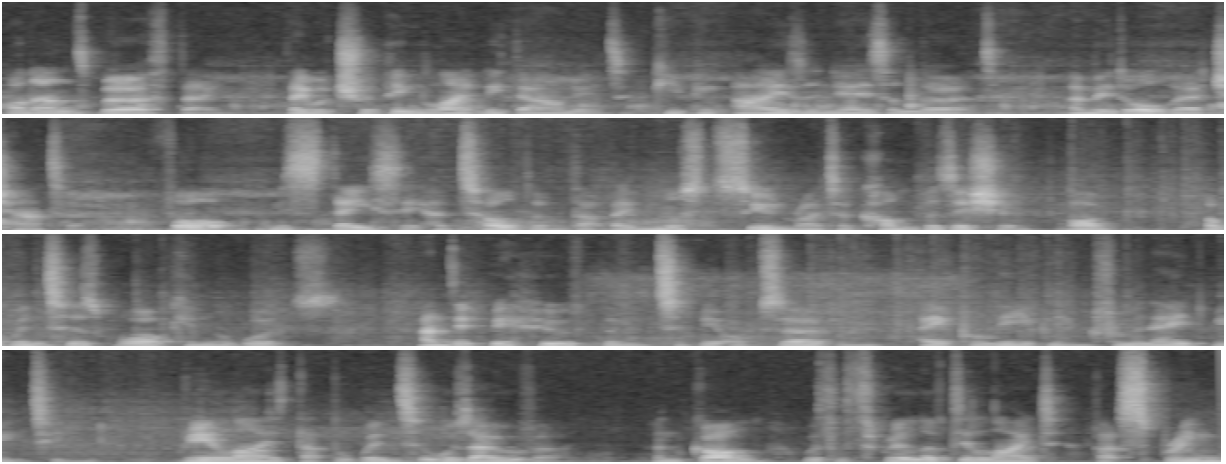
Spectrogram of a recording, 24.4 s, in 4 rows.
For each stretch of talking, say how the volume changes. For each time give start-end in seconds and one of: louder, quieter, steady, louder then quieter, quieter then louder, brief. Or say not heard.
0.0-24.3 steady.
